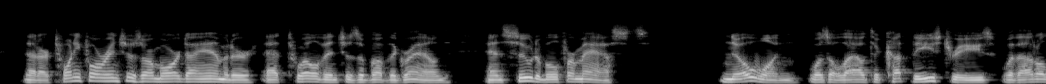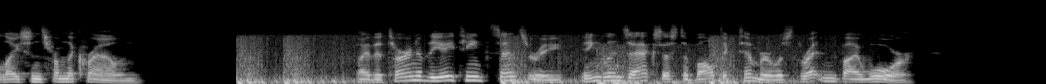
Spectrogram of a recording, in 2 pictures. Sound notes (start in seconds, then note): 12.8 canon fire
